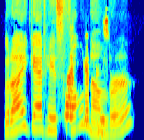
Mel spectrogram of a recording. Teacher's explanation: Intonasinya naik karena ini yes no question.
